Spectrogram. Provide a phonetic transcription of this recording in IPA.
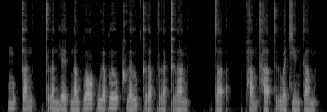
m o˥˩ k̚ t a˦˥ n | t r a˩˦ n j ɛː˨˩ t̚ n a˨˩ w p l ɔː˥˩ k w ɯ˦˥ a̯ p l ɤː˥˩ p̚ kʰ ɯ˦˥ a̯ l u˥˩ k̚ t r a˦˥ p̚ k r a˦˥ k̚ t r a˥˩ ŋ | t a˨˩ ʔ | pʰ a˧ m kʰ a˨˩ ʔ t r u˨˩ a̯ t͡ɕ e˩˦ n k a˧ m

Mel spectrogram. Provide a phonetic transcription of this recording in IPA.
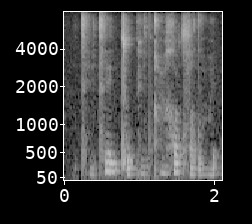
tʰ e̤˨ tʰ e˦ d tʼ u˨ k e̤˦ d qʰ e̤˦ χ u˦ d sˤ ɐ˨ d ðˤ e̤˨

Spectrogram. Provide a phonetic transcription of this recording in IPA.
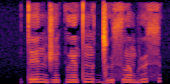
t e n d͡ʒ ẽ k lʲ ə̃ t ŋ ə ɡ͡ǀ ʉ s l ə̃ b ʉ s

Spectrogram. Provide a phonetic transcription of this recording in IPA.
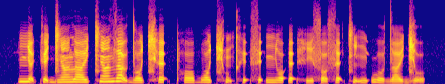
ɲ a̰˦˨ ɪ̯ k ɛ̰˦˨ d͡ʑ ã˦ l a˦ ɪ̯ t͡ɕ ã˦ z a̰˦˨ ʊ̯ d ɔ˨ t͡ɕʰ ɛ˦ ʔ pʰ ɔ˦ b ɔ˦ t͡ɕʰ ũ˦˨ kʰ ɪ˦ ʔ sʰ ɪ˦ ʔ ɲ ɔ˦ ʔ ɛ˦ ʔ h i˨ sʰ ɔ̰˦˨ s ɛ˦ ʔ t͡ɕ ĩ˦˨ ŋ ɪ˦ ʔ w o˨ d a˨ ɪ̯ d͡ʑ o̰˦˨

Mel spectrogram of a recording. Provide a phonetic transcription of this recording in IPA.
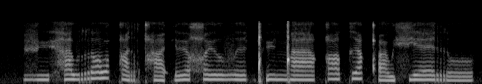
v y˨ h a˧ w r ɔː˦ w q ə˨ r qʰ ɛ˨ ʔ ɾ ʏː˧ χ ʏː˧ ʊ̯ β ɘ˧ ǃʼ y˧ ŋ͡ǃ aː˧ q ɔ˦ k ɘ˦ qʼ ʏ˨ w fʲ ɛː˦ r o˧

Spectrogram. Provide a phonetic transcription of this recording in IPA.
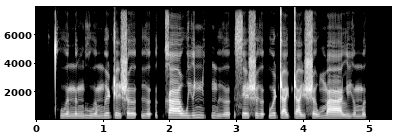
t̪ʰ u˨˩˨ ə̯ n ə˨˩˦ ŋ ɣ u˨˩˨ ə̯ m ɨ˧˥ ə̯ ʈ i˨˩ ʂ əː˧ ʔ ɨ˨˩˦ ə̯ ʔ ə˦˥ k̚ x aː˧ w i˧˥ ə̯ ɲ u˦˥ k̚ m ɨ˨˩˨ ə̯ | s e˧˥ ʂ ɨ˨˩ ə̯ ʔ u˧ ə̯ ʈ a˨˩˨ j ʈ a˨˩˦ j ʂ ə˨˩˦ w m aː˨˩ l i˨˩˨ ə̯ m ə˨˩ k̚

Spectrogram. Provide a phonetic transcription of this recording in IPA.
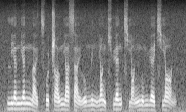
l j ɛ˥ n̪ j ɛ˥ n n̪ a˨˩ ɪ̯ t͡sʰ u˥ ʈ͡ʂ ɑ˧˥ ʊ̯ n̪ j ä˧˥ s a˨˩ ɪ̯ l u˥˧ m i˥˧ n n̪ j ɑ˥˩ ŋ t͡ɕʰ ɥ ɛ˥ n t͡ɕʰ j ɑ˧˥ ŋ n̪ u˧˥ m ɥ ɛ˥ t͡ɕʰ j ɑ˥˩ ŋ

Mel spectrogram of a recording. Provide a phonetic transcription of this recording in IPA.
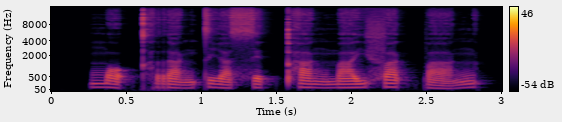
m ɔ˨˩ ʔ kʰ r a˩˦ ŋ t i˨˩ a̯ s e˨˩ k̚ pʰ a˧ ŋ m a˦˥ j f a˥˩ k̚ p a˩˦ ŋ

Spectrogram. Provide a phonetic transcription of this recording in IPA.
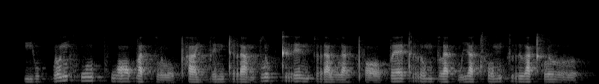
j u˨˩ k̚ l o˥˩ n kʰ w u˦˥ ʔ kʰ w ɔː˦˥ b a˨˩ t̚ p l oː˩˦ pʰ a˧ j b e˧ n t r a˩˦ m p l u˦˥ k̚ t r e˧ n p r a˧ w l a˨˩ k̚ pʰ ɔː˩˦ p ɛː˦˥ t r o˧ m p l a˨˩ t̚ w i˧ a̯ tʰ o˦˥ m k r ɯ˧ a̯ kʰ l ɤː˧

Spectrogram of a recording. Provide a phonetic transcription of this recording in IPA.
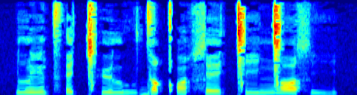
l ĩ t͡sʼ e ǀʰ y l ṳ d e qʼ ũ ɬ e ǀ i ŋ͡ǀ ɑ ɬ i̤

